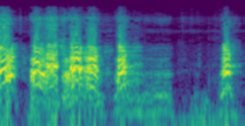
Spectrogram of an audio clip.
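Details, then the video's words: Kangal dogs squabbling with one another in the morning after being given rabbit at night: harsh, rough barks in quick bursts, four close together, then a pause and a single final bark. "GECE TAVŞAN VERDİM KANGALLAR SAHBAHA BİRBİRİNE SATAŞTILAR"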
